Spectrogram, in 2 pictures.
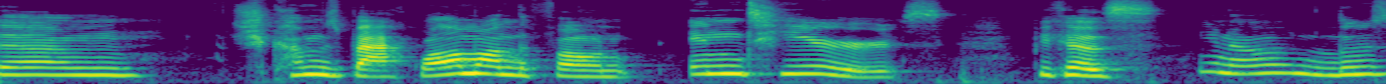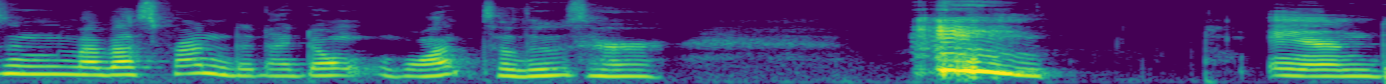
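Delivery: usual speaking voice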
